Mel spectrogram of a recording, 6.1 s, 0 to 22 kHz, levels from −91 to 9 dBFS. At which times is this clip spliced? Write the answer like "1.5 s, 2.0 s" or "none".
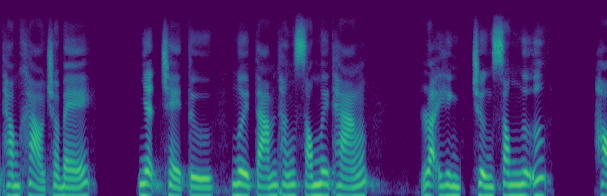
4.6 s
